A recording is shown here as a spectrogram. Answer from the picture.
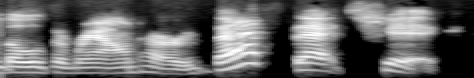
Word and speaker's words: Chic: It's pronounced chic. And I said, "Well, in French, maybe it is, but here it's chick."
